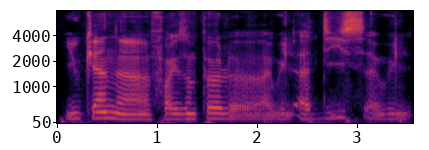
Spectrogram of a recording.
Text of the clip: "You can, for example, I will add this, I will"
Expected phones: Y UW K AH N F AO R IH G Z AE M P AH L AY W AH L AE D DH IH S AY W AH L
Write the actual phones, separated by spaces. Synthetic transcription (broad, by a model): Y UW K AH N F AO R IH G Z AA P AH L AY W AH L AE D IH S AY W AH L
